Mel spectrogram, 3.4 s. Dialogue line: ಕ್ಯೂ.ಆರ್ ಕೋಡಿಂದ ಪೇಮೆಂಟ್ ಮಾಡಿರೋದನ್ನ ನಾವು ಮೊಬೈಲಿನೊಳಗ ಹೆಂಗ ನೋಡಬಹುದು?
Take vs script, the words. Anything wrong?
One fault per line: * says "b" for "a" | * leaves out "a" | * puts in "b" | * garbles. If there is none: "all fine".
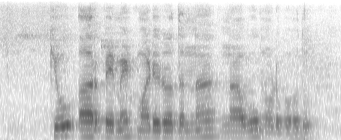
* leaves out "ಕೋಡಿಂದ"
* leaves out "ಮೊಬೈಲಿನೊಳಗ ಹೆಂಗ"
